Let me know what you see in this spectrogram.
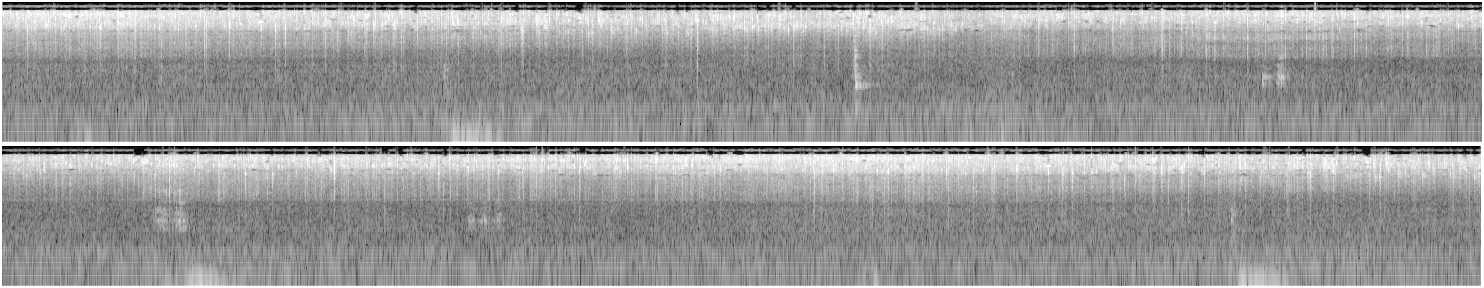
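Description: Green chilli rings sizzling as they fry in a nonstick pan, a steady dense crackle with a few faint pops. Near the end a wooden spatula stirs them around the pan.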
